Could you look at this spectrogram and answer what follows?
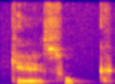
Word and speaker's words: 계속: And that 계속 at the end is pronounced with a clear K, like that, 계속.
